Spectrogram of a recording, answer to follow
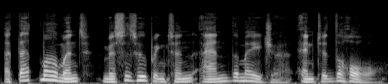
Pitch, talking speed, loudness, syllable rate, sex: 135 Hz, 170 wpm, -17 LUFS, 4.8 syllables/s, male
